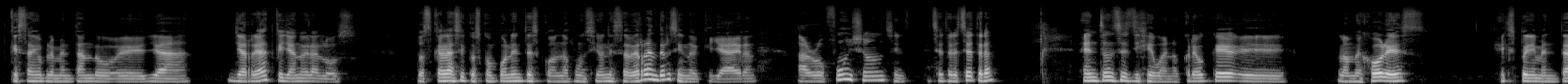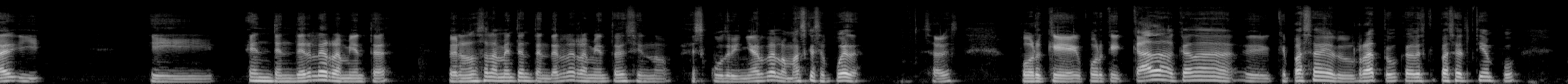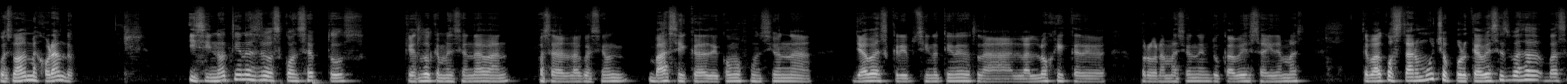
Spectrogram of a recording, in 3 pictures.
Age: 20-39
